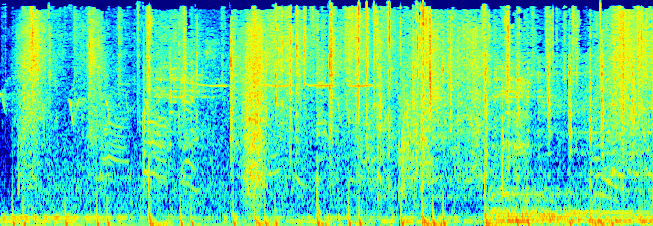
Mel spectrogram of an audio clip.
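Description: Film soundtrack: a sustained low music chord that swells about five seconds in, with a fast, irregular run of knocking steps over it throughout, like hooves or feet moving quickly over ground.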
